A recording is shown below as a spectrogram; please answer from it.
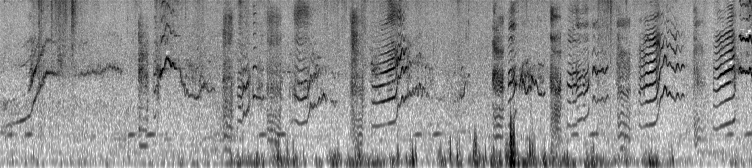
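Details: Baby monkey named Tony crying angrily at not being nursed: a rapid series of shrill, harmonic screams, each sweeping sharply up and wavering, repeated over and over with short gaps, with soft low rumbling and faint cooing in the background.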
